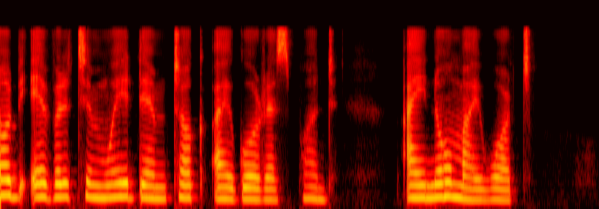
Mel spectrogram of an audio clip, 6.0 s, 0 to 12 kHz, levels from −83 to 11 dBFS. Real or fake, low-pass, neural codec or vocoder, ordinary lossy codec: fake; 7.2 kHz; codec, 16 kHz, 0.3 kbps, FocalCodec; none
